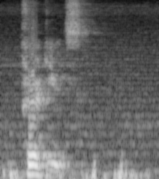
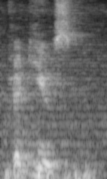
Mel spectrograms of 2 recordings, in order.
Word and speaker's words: produce: Produce, when you are stressing the first syllable, when you are putting an accent over O, produce, it refers to the noun.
